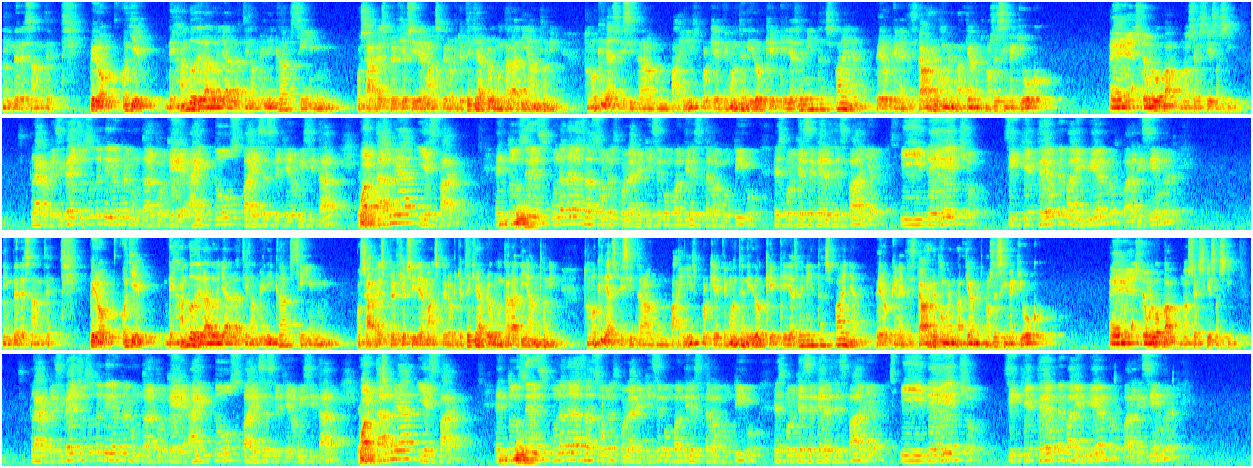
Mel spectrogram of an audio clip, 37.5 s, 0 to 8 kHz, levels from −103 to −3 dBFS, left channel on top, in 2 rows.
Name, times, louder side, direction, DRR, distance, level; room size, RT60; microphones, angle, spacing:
voice 1, 0.0-5.0 5.3-8.4 8.7-15.6 16.6-18.5 24.1-24.3 26.2-26.7, right 2 dB, 70° right, 5 dB, 0.8 m, -22 dB
voice 2, 16.6-17.3 19.2-25.7 26.0-31.8 32.2-33.3 33.8-36.7, equal, ahead, -7 dB, 1.1 m, -33 dB
7.1 x 6.2 x 3.0 m, 0.86 s
head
